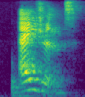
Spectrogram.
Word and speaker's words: agent: Our next word is agent. Agent. Agent is similar to asymptomatic because the A is pronounced similar to asymptomatic. We say like A, B, C, D, agent.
